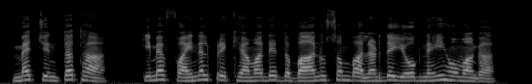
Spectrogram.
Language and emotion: Punjabi, fearful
